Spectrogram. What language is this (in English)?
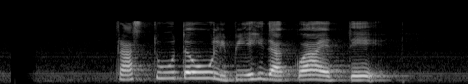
Sinhala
